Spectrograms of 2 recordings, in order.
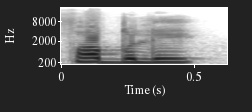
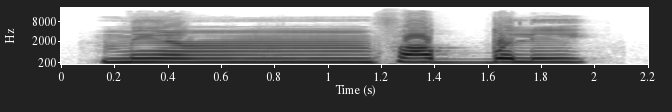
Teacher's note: ضاد حروف التفخیم میں سے ہے، تو ہم یہ حرف کو بھاری آواز میں پڑھیں گے، اور کیونکہ یہاں ضاد ساکن ہے تو ہم یہ حرف کو ظاہر بھی کریں گے۔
